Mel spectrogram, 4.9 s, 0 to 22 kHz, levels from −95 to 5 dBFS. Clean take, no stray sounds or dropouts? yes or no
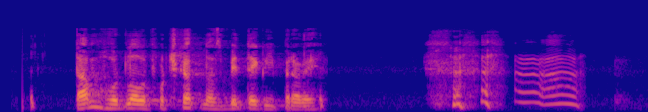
no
